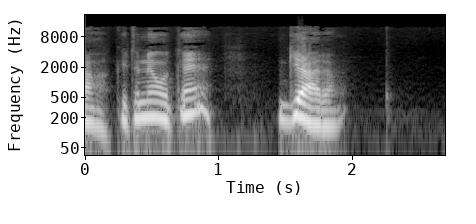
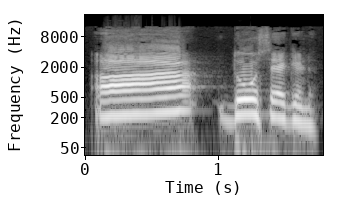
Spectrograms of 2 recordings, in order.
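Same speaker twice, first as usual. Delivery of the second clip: slow, louder, stretched out आ; long vowel demo; 5 dB louder, much slower than usual. Shown as a demonstration. Teacher stretching आ for students, slow and loud. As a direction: stretch आ for two full seconds. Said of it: "देखो उच्चारण करके".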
